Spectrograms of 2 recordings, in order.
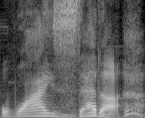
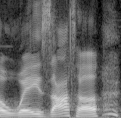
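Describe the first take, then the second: First: The first syllable sounds like 'why'. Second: The first syllable sounds like 'way'. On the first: The speaker calls it right. "The actual pronunciation is" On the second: The speaker calls it wrong. "is usually the, the mispronunciation"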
